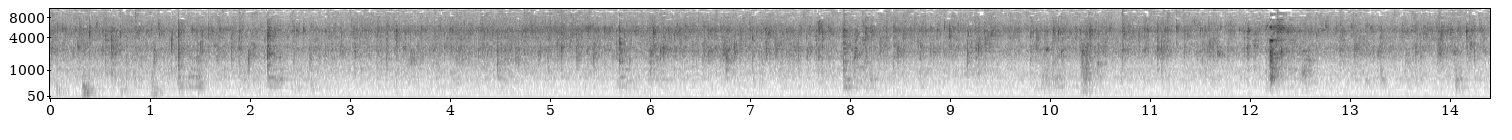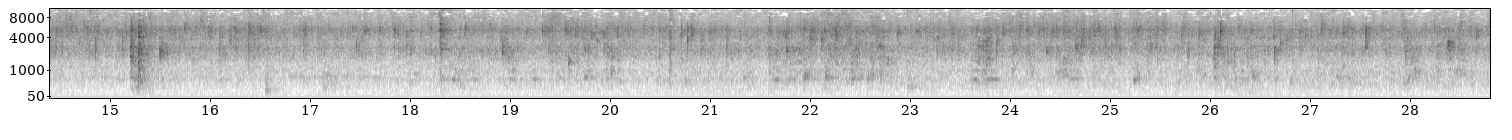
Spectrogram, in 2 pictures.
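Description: Chicken pieces frying in hot oil in a wok, a steady sizzle throughout. A metal spatula and a wire strainer click and scrape against the pan, with the sharpest taps about 12 and 15 seconds in.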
